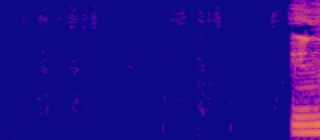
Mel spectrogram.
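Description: Very faint scratching of a pen writing on paper.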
